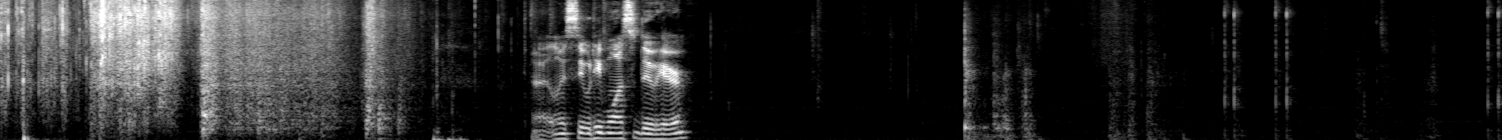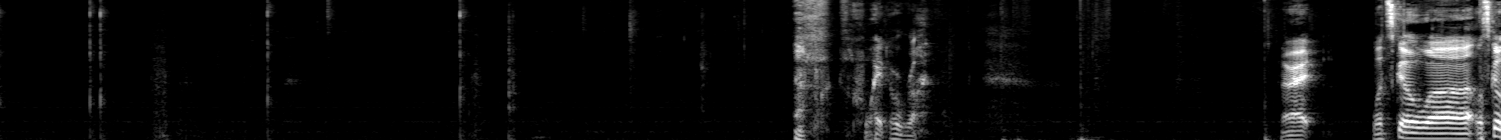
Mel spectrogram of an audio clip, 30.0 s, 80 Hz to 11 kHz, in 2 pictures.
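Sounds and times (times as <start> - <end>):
handling noises: 0.0 - 5.2.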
